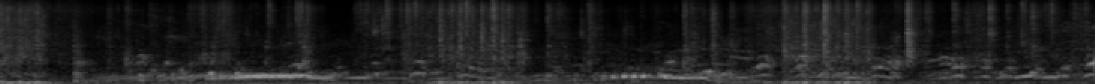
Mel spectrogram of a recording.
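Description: Pigeons give low, throaty rolling coos in two main bouts about two seconds apart, with softer cooing between in an enclosed space.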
